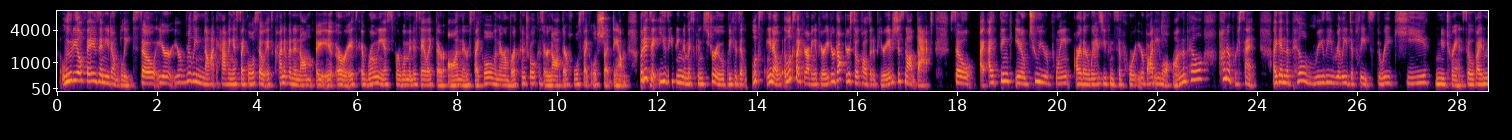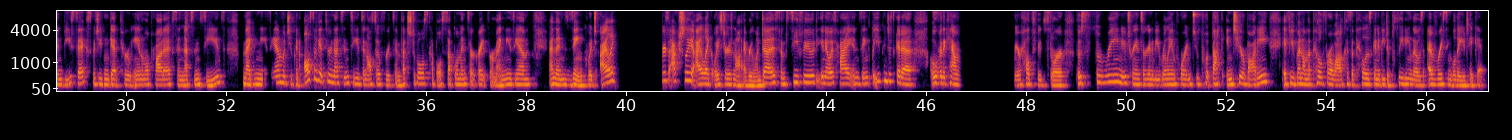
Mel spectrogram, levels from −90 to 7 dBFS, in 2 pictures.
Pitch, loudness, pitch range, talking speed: 175 Hz, -20 LUFS, 160-205 Hz, 230 wpm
